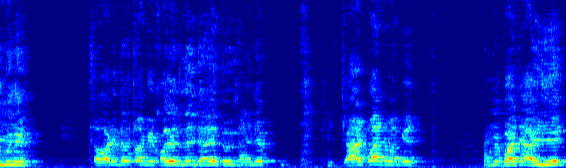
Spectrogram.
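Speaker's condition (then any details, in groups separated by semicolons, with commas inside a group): Cerebral palsy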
